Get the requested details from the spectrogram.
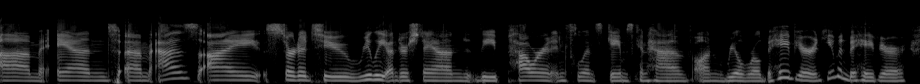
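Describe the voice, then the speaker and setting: A woman's fairly low voice with a bright, sharp tone, ordinary pitch variation, a fairly slow pace and hardly any pauses. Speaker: games user researcher. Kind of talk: panel discussion. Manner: halting, many fillers; clear, eloquent.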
